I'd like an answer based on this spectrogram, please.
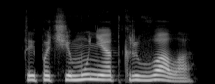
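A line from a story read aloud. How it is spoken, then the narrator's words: Nervous panting growl. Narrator (Russian): прорычал нервный начальник, тяжело дыша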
